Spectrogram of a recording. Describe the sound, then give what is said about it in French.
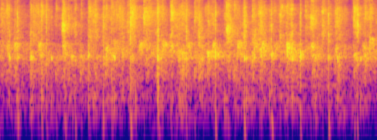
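A crowd applauds a notary guest on the show Les clés de la ville, recorded at the Maison du notariat. Many hands clap in a dense, even patter that holds at a constant loudness from start to finish, with no voices breaking through. “On peut vous applaudir,”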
